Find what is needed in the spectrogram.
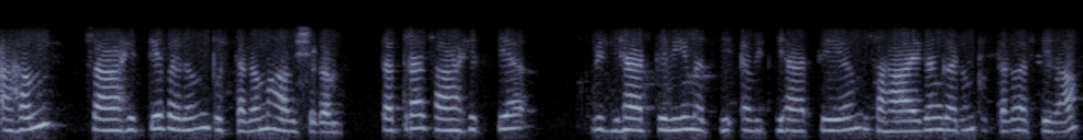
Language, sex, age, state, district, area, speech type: Sanskrit, female, 18-30, Kerala, Thrissur, urban, conversation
